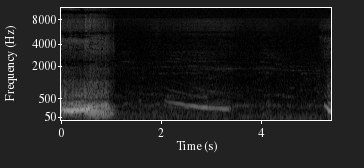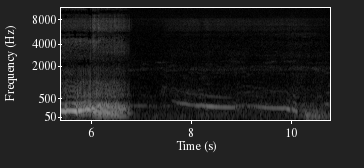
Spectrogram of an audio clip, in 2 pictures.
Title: Beagle snoring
